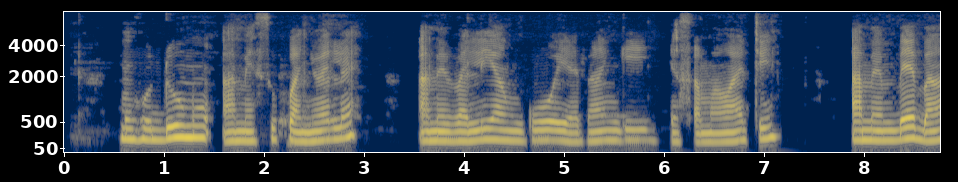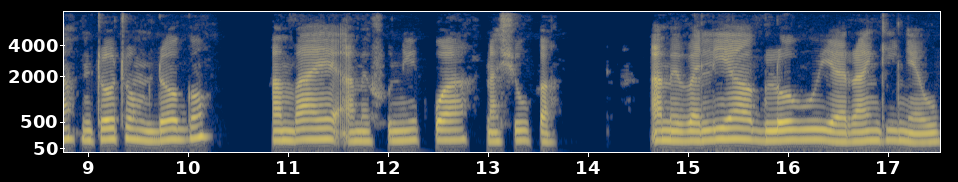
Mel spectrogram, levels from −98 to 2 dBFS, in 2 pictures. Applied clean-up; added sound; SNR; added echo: none; none; none; none.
